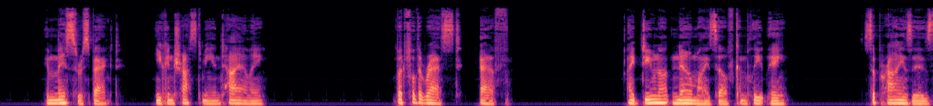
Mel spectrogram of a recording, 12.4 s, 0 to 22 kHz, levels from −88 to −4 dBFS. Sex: male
